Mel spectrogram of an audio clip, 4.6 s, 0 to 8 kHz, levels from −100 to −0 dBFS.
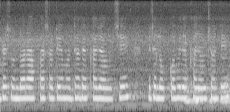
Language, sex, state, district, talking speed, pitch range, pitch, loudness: Odia, female, Odisha, Nuapada, 130 wpm, 260-270 Hz, 265 Hz, -13 LUFS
